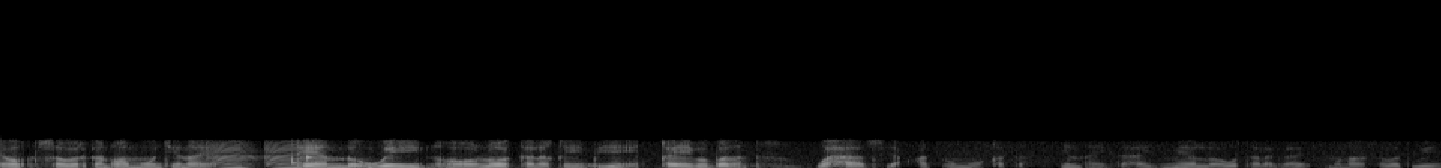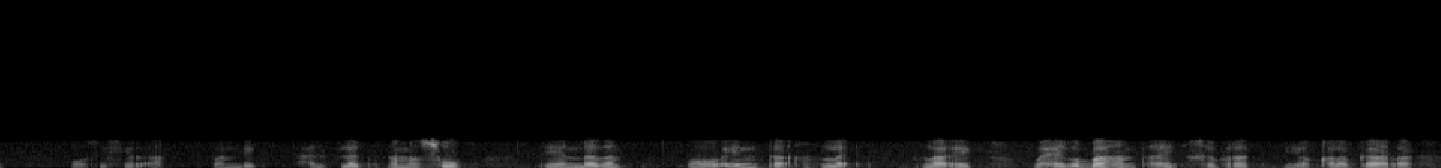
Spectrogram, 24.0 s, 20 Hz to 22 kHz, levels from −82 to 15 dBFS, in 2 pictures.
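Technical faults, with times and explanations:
Throughout, Bluetooth CVSD headset codec: the speech is squeezed into roughly 300 Hz to 3.6 kHz, with a grainy hiss underneath, and scratchy s sounds because the one-bit up-or-down coder can't keep pace with loud, fast high content. It all fits a 64 kbps CVSD link.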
